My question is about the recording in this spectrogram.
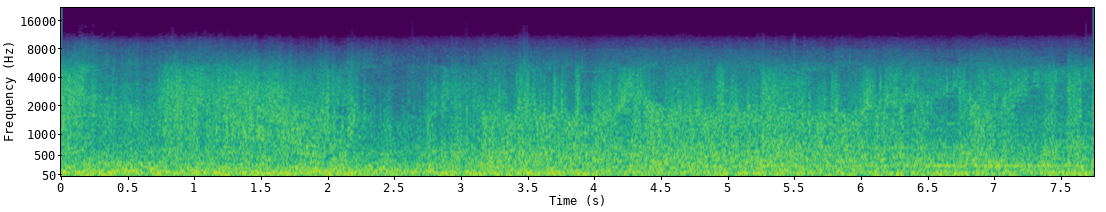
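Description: Tomos ATX's small two-stroke engine running steadily under way, buried in a heavy, continuous rumble of wind buffeting the microphone.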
